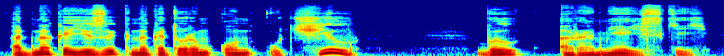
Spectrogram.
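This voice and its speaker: A man giving a scripted, measured religious lesson narration, posing rhetorical questions as he reads. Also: lowish voice, husky, dry recording, clean studio sound. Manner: slow, measured, expressive reading with rhetorical questions.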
